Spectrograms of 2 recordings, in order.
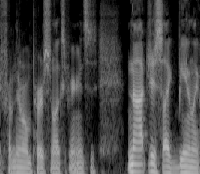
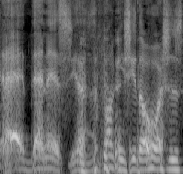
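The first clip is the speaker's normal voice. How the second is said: rough, raspy, pitched-up stoner voice; 8 semitones higher than usual. Retelling what his uncle who still smokes weed said to him: raspy voice imitating an uncle. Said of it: "a raspy voice till this day".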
